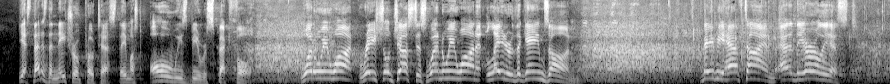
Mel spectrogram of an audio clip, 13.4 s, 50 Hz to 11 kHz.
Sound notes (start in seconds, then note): 4.6 laughter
